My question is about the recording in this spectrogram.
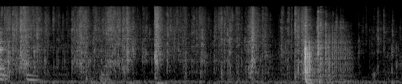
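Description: Foil blind-box toy packets crinkling and rustling as they are handled and torn open, with a sharp click about three seconds in. The handling quietens near the end.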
